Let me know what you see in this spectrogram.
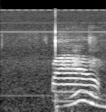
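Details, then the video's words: Hermy, a pet cat adopted as a kitten, known for loud complaining when upset, gives a single harmonic meow indoors, rising then falling, about half a second long, during treat play, with a person talking nearby. "Hermy talks"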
